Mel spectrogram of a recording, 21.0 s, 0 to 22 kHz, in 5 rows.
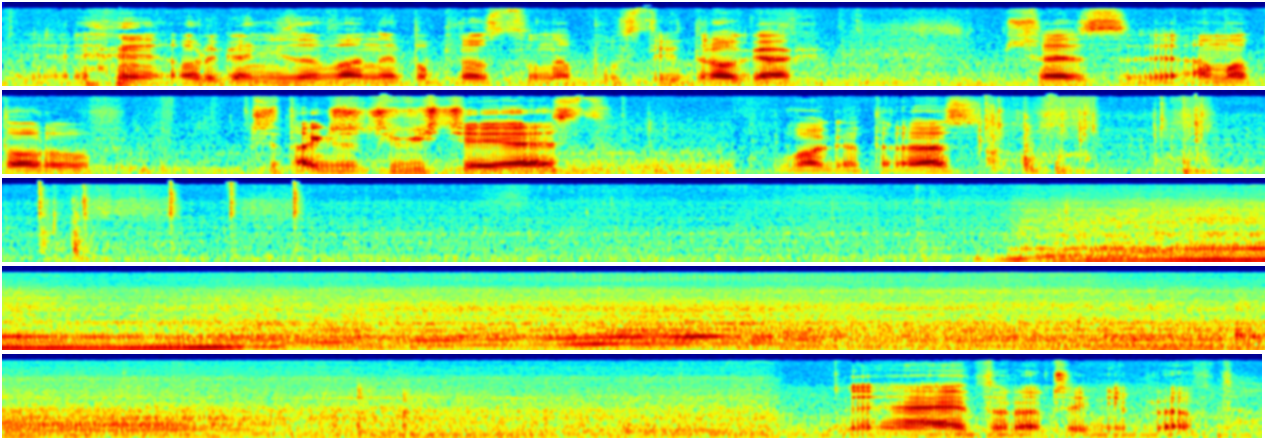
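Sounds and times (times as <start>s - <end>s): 
speech: 0.2s - 7.9s, 20.0s - 21.0s
Porsche 911 sports car engine revving hard: 11.5s - 19.5s.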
